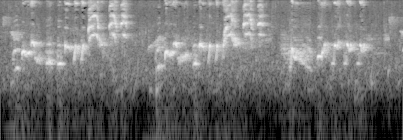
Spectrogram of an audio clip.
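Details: White-rumped shama (murai batu) singing a harsh 'nembak' style song used to train other songbirds, recorded with nature sounds and trickling water; loud varied whistled and rasping phrases sweep up and down in rapid bursts with short pauses between.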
